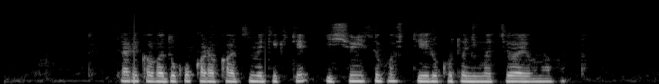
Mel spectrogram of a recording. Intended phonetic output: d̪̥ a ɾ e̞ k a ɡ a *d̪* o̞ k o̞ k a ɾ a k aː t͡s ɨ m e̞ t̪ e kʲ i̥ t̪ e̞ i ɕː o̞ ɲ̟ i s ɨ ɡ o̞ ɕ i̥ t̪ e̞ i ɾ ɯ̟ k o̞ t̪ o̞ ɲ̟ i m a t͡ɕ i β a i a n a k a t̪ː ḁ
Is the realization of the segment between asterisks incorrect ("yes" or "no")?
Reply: no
